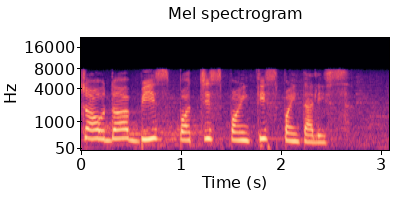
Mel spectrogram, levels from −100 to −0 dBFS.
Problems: none marked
